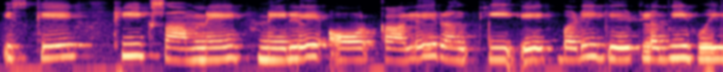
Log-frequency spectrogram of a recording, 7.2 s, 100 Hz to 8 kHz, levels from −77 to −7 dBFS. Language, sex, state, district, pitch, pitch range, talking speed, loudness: Hindi, female, Rajasthan, Jaipur, 235 Hz, 220-265 Hz, 115 wpm, -12 LUFS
